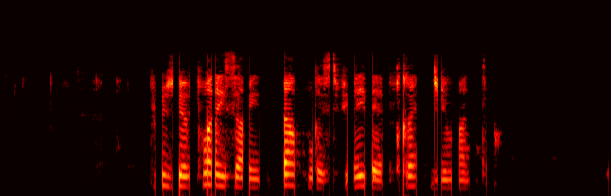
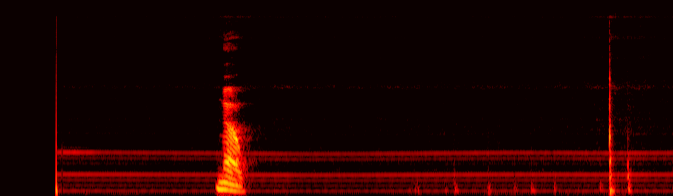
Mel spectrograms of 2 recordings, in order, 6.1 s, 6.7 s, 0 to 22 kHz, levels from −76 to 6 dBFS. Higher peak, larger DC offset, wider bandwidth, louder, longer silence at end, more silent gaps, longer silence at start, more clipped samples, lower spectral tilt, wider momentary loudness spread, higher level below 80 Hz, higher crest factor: about the same, -6 dBFS vs -8 dBFS; neither; second, 7.8 kHz vs 16.5 kHz; about the same, -27 LUFS vs -28 LUFS; first, 1.15 s vs 0.45 s; first, 2.61-2.67 s, 2.77-2.82 s vs none; second, 1.5 s vs 2.15 s; neither; second, -2 dB/octave vs -6.5 dB/octave; second, 14 LU vs 31 LU; second, -70 dBFS vs -58 dBFS; about the same, 26 dB vs 26 dB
